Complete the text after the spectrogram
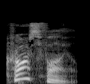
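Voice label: "cross-file", British English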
